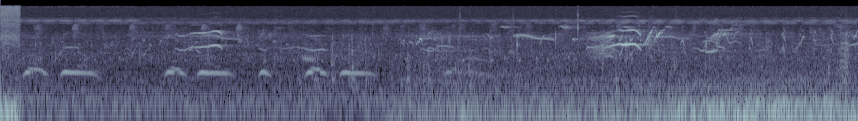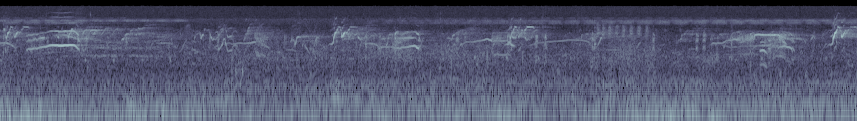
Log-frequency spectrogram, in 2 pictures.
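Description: Several wild birds chirping and calling, with many short high chirps overlapping, and a lower repeated call about twice a second during the first few seconds. A steady low rumble runs underneath.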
